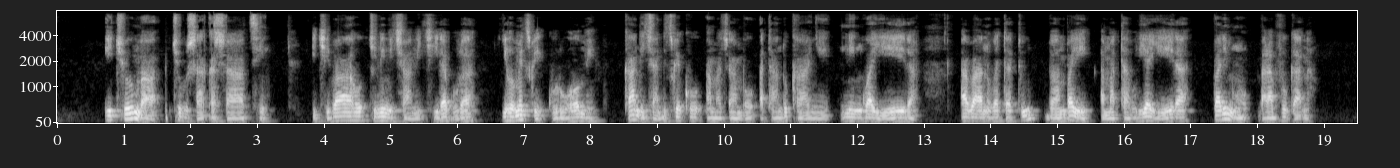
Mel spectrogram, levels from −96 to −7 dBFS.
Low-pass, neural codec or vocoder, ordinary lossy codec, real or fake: 7.2 kHz; none; AAC, 32 kbps; real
